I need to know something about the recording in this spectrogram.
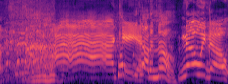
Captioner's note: stammers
